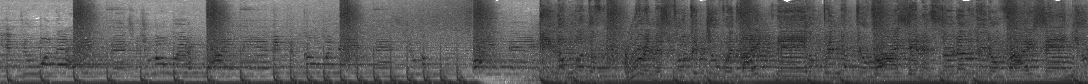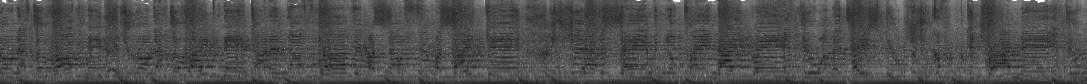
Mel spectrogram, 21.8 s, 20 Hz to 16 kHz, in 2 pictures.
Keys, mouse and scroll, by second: 0.0-1.2 typing, 1.9 Return, 4.7 click, 4.7 typing, 5.9-6.8 typing, 8.1-8.9 typing, 9.1 Return, 12.7 click, 13.8 click, 16.3 s, 21.4-21.7 drag.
